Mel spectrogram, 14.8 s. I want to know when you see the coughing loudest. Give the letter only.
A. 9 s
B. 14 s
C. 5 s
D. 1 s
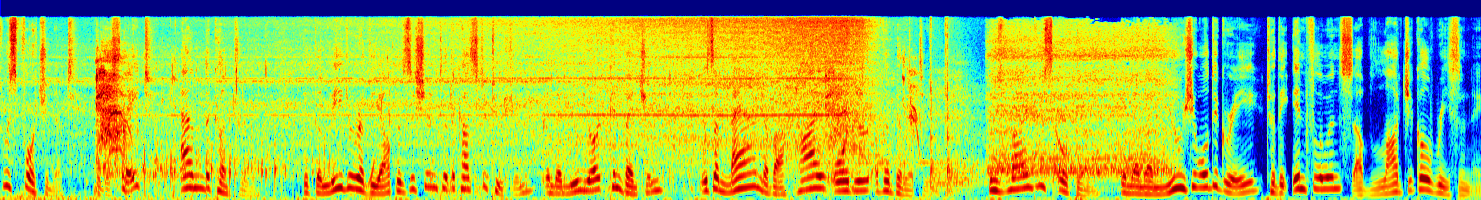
D.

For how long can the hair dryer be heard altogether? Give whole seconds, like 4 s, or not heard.
12 s.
